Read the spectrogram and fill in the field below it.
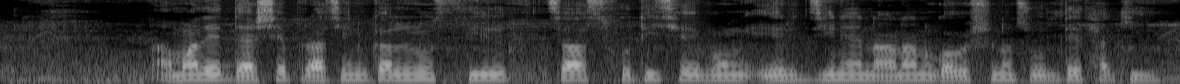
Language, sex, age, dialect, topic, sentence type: Bengali, male, 18-24, Western, agriculture, statement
